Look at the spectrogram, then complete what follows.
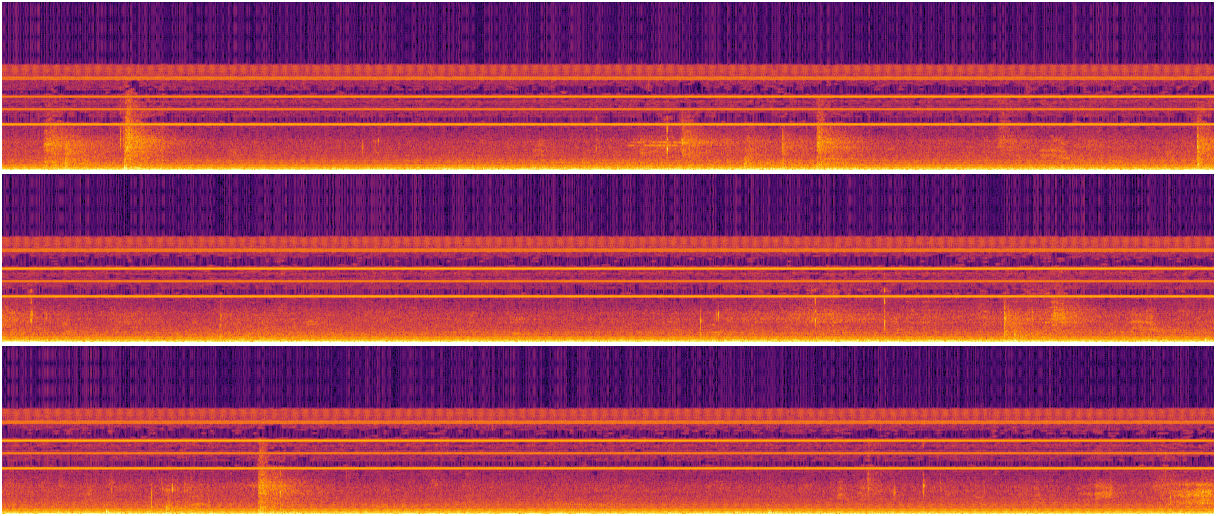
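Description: Steady electrical hum with a low room rumble. Over it are a few faint scattered taps and strokes of a marker writing on a whiteboard.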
